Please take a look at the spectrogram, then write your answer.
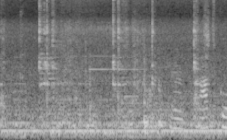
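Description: Mutton being stirred and sautéed in a pot, with scattered clinks and scrapes of a spoon against metal over a steady low hum, fairly close.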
